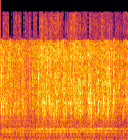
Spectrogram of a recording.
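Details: Garbage disposal at a rental house after freeing a stuck unit and restoring the circuit breaker, cold water running: steady even motor hum with no grinding, catching or stalling; spins freely, then shuts off.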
